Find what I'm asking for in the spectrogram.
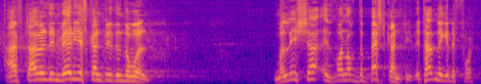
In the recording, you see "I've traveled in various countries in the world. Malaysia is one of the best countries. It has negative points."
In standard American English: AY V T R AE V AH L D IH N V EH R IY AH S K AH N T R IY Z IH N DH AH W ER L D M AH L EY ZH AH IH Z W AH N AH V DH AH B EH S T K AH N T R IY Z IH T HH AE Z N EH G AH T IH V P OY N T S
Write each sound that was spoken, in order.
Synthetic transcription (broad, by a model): AY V T R AE V AH L D IH N V EH R IY AH S K AH N T R IY Z IH N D AH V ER L D M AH L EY SH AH IH Z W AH N AH V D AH B EH S T K AH N T R IY Z IH T HH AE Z N EH G AH T IH V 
